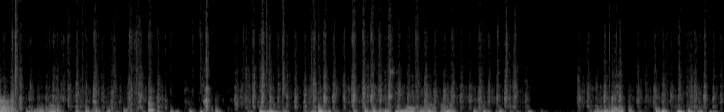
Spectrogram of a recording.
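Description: English springer spaniel panting in short, irregular bursts, with a faint low voice murmuring now and then.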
